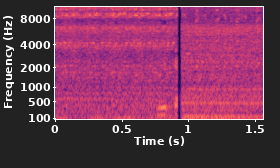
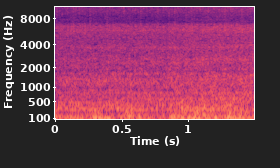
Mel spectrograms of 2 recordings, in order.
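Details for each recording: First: 2009 Toyota Highlander/Kluger 3.5 V6 at idle: steady high chirpy squeal over smooth idle, constant with engine speed; noisy belt tensioner, noise stops when sprayed. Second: 2009 Toyota Highlander 3.5 V6 after replacing the drive belt and the noisy belt tensioner: steady, even idle with a smooth hum and no chirp, squeal or rattle from the belt drive; tensioner noise gone.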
